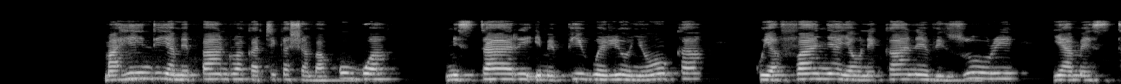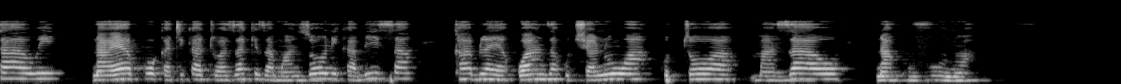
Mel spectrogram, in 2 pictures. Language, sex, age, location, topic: Swahili, female, 25-35, Dar es Salaam, agriculture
